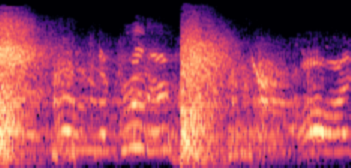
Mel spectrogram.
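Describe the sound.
Two loud, sharp gunshots crack about a second and a half apart, each trailing off in a rough echo, while excited voices shout and talk underneath throughout, during a shootout on a cattle drive.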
